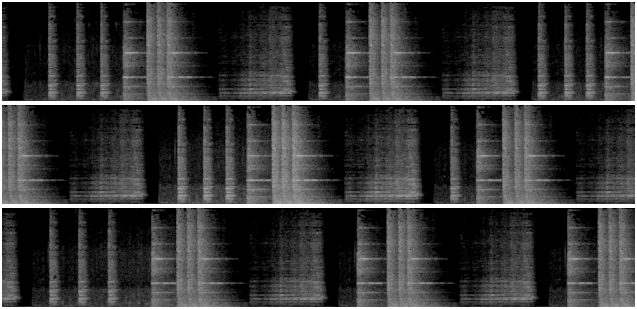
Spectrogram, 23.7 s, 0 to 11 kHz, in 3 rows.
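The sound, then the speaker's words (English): Repeated bursts of metallic, ringing hammer clanks from a pipe-fitting video game, with three hammer hits needed to fit each pipe, struck in quick clusters against a pipe and continuing steadily with short pauses between groups. “3 hits of a hammer to fit a pipe.”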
